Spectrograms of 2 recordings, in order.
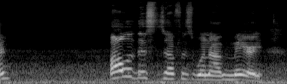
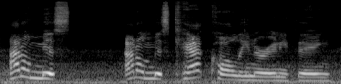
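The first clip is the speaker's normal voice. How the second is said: usual speaking voice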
